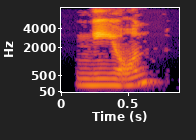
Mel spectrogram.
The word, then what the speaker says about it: neon: And lastly, neon does not have any diphthong but 2 separate vowel sounds, so it remains as a 2-syllable word.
